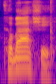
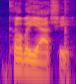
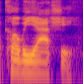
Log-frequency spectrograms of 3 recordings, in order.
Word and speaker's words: Kobayashi: and here's uh uh masaki uh kobushai kobashi kobashi i think that's better yeah masaki kobashi kobayashi sorry this is hard to pronounce these names for me uh masaki uh kobayashi that's it i think uh kawadan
